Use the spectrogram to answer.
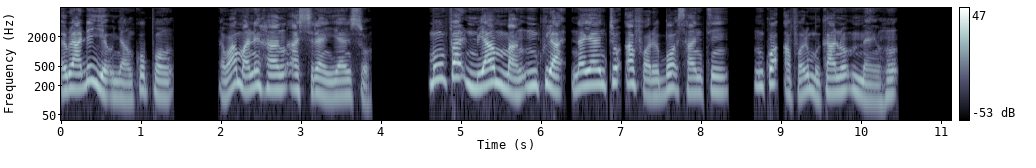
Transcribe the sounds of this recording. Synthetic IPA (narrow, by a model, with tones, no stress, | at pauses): æ˨wu˨ɾa˨dɪ˦jɛ˨o˨ɲã˨ŋkʰʊ˦pʰɔ̃˦n | nã˨wɔ˨a˦mã˨nɪ̃˦ɦã˦na˦ɕɪ˨ɾɛ̃˨n˨jɛ̃˦n̩˦sʊ̰˨ | mʊ̃˦ɱ˦fa˦n̩˨nũ˨a˦m̩˦mã˨nŋ̩˦kʰu˦ɾa˨nã˨jɛ˦n̩˦tʰʊ˦ʔa˦fɔ˨ɾɪ˨bɔ˦sã˦ntʰɪ̃˦n | ŋ̩˦kʰɔ˦ʔa˨fɔ˨ɾɪ˦mũ˨kʰa˦nʊ̃˦m̩˦mæ̰̃˨nɦʊ̃˦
